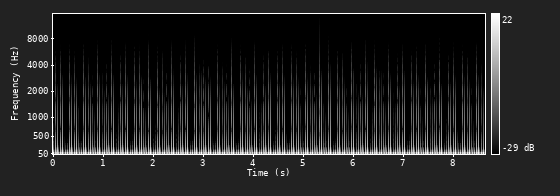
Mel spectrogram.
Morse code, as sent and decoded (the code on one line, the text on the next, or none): none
